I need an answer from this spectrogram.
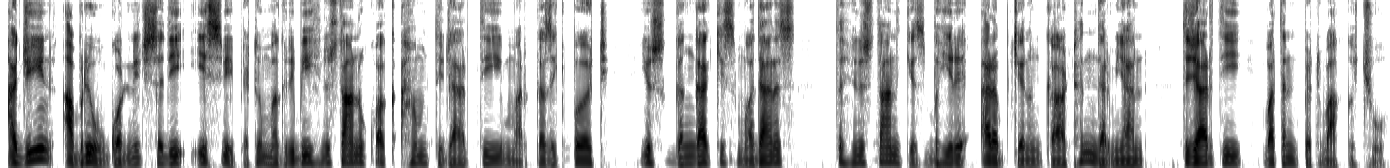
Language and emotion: Kashmiri, neutral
